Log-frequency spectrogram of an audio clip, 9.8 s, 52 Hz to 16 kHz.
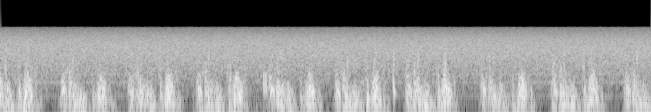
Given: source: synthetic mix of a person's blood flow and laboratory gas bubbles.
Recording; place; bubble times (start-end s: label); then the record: Doppler ultrasound of blood flow; precordium
0.06-0.12 s: bubbles
3.42-3.48 s: bubbles
3.92-4.08 s: bubbles
5.87-5.96 s: bubbles
From the record:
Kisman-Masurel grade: 122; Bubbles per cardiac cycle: 1 to 2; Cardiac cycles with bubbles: 10 to 50%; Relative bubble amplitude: moderate (0.250 to 0.450); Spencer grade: 2 (many but less than half of the cardiac periods contain bubble signals, singularly or in groups); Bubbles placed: anywhere in the cardiac cycle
